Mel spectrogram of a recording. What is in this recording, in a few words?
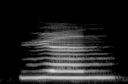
"üan", Pinyin Finals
